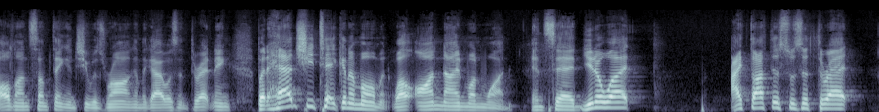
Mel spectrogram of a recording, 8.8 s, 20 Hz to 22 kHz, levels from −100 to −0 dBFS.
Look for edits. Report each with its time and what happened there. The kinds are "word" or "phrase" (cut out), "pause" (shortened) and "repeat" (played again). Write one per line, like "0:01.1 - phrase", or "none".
none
